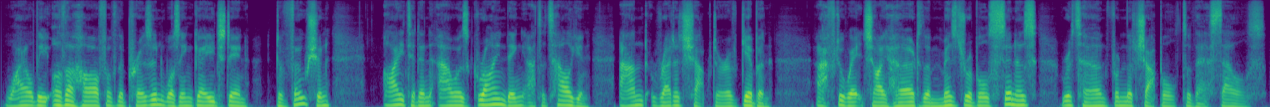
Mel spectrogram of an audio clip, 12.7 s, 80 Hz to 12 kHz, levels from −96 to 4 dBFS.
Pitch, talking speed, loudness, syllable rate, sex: 125 Hz, 180 wpm, -19 LUFS, 5.3 syllables/s, male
